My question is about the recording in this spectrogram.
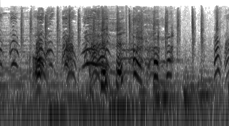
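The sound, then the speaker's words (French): Several puppies, just given evening outfits, yip and whimper excitedly in quick, overlapping bursts, high-pitched, with a few sharper yelps standing out throughout the short clip. “Oh, des tenues de soirée pour mes chiots.”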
